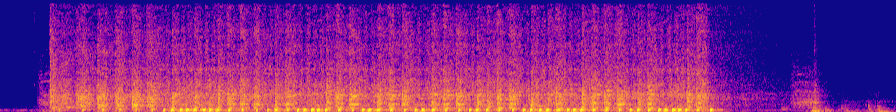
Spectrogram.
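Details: Mini Cooper Countryman, crank-no-start: the starter spins the engine at a steady even beat, about five a second, but it never catches. Relays, cam sensor and spark were ruled out and the owner suspected fuel, but the timing chain had jumped a cog, likely from oil starvation.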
